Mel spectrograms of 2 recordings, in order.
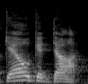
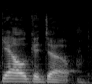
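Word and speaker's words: Gal Gadot: to gal uh galgadot I keep wanting to say galado do all these YouTubers they gasl me into thinking that's how you pronounce it it's been going on for months and months turns out it's galgadot not gal gdau but anyways uh you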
